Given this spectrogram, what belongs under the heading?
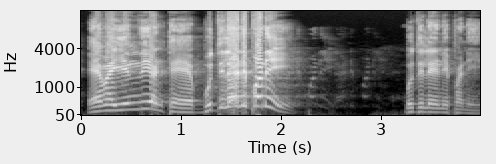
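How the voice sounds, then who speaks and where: Hoarse, gravelly male preacher; fervent sermon, bursts into shouts, repeats himself. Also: high-pitched, wildly swooping pitch, normal speed. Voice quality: strained voice. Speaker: pastor.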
